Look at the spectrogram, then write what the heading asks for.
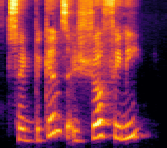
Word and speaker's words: finis: So it becomes je finis. Last letter, that is S, will remain silent.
